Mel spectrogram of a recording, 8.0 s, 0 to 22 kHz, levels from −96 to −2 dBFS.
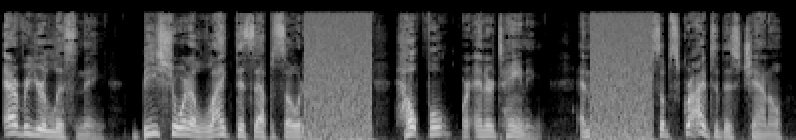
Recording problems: audio cutting out; filled with static; at 3 s for 0.5 s and at 6 s for 0.5 s

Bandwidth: 14.5 kHz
